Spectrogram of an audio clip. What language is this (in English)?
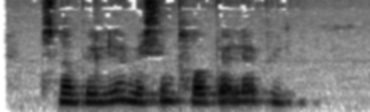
Georgian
